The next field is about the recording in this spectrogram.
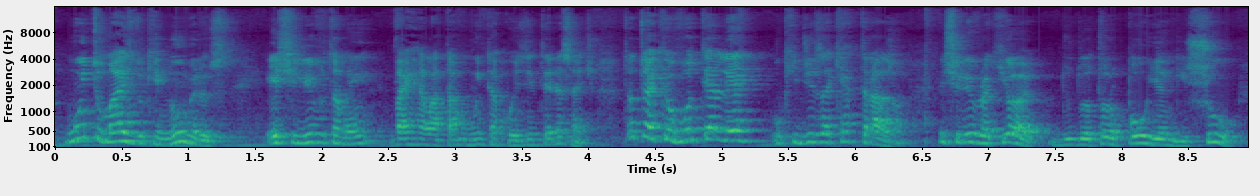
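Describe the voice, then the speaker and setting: An earnest Brazilian man speaks to camera with a Brazilian Portuguese accent, leaning into emphatic, repeated phrases like a preacher. His voice sits fairly high for a man. The room gives it a noticeable echo. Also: very animated, fairly quick, hardly any pauses, darkish tone, slight background noise. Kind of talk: reflective tribute talk to camera.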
